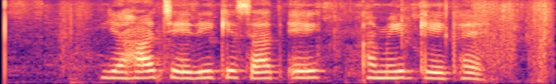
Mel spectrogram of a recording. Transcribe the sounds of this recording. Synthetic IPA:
jɐɦãt͡ʃeːɾikesaːt̪ʰeːkːɐmiːɾkeːkɦɛː

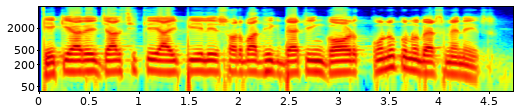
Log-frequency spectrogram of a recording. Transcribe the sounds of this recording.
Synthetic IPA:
kekeaɾeɾd͡ʑaɾt͡ɕʰit̪eajpieleʃɔɾbad̪ʱikbɛʈiŋɡɔɽkonokonobɛʈsmɛnḛɾ

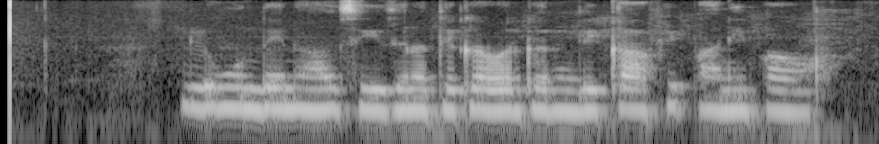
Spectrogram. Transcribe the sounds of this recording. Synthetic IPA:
luːnd̪eːnaːlsiːzənət̪ekɐʋəɾkəɾənləikaːfipaːnipaːoː

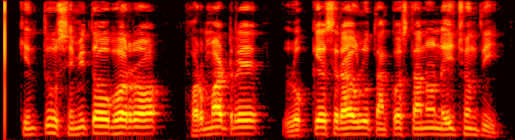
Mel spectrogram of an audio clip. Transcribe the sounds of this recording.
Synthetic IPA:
kint̪usimit̪ɔubʱɔɾɔ | pʰɔɾmaʈɾe | lokesɾaɦulut̪ãŋkɔst̪ʰanɔnejt͡ʃʰɔnt̪i

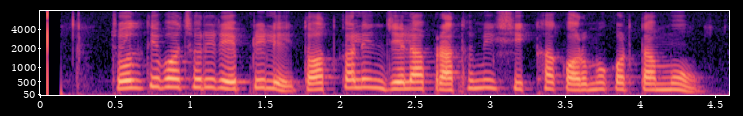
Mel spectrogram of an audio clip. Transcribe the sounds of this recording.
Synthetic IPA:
t͡ɕolt̪ibɔt͡ɕʰoɾeɾepɾilet̪ɔt̪kalind͡ʑelapɾat̪ʰomikʃikʰːakɔɾmokoɾt̪amo

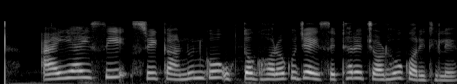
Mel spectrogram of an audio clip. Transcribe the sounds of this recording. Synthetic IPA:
ajajsisɾikanunkoukt̪ɔɡʱɔɾɔkud͡ʒajseʈʰaɾet͡ʃɔɽ̤ɔwkɔɾit̪ʰile

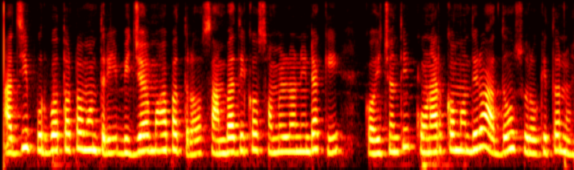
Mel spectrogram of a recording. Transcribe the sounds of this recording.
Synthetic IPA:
a̰d͡ʒipuɾbɔt̪ɔʈɔmɔnt̪ɾibid͡ʒɔjɔmɔɦapat̪ɾɔsambad̪ikɔsɔmẽɔniɖaki | kɔɦit͡ʃʰɔnt̪ikoɽ̃aɾkɔmɔnd̪iɾɔad̪ɔw̃suɾokʰːit̪ɔnuɦĩ

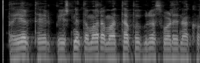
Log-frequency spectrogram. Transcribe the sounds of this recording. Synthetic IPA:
t̪əjaɾt̪ʰəelpeʃnet̪əmaɾamat̪ʰapəɾbɾəsʋəɭenakʰə

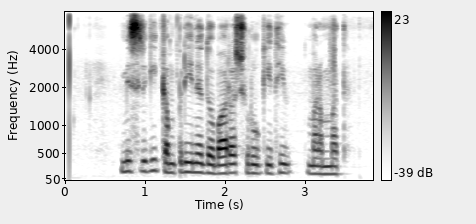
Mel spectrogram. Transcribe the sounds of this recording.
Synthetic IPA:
mɪsɾkikɐ̃mpənined̪oːbaːɾaʃʊɾukit̪ʰi | mɐɾəmːət̪

